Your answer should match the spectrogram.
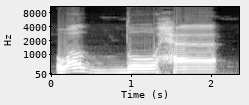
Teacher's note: ওয়াদ-দু হা ওয়াদ-দুহা ওয়াদ-দুহা। হা হরফকে হলকের মধ্যখান থেকে উচ্চারণ করতে হবে, কারণ হার মাখরাজ হলকের মধ্যখান থেকে হবে।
